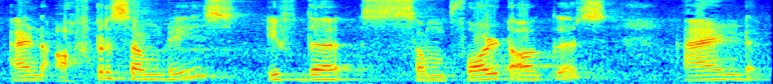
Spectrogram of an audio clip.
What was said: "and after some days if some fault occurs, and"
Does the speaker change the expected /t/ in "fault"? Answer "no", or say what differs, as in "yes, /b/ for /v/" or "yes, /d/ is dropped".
no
